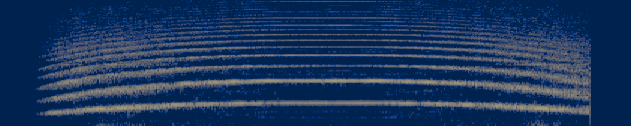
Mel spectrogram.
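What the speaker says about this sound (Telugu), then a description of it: "ఫస్ట్ జరిగేది ఎయిర్ రైడ్ సైరన్స్ మోగుతాయి అండ్ వినడానికి ఇలా ఉంటాయి" An air raid siren winds up into a single long, steady wail that holds for about seven seconds and then cuts off abruptly, sounding alone with no other noise.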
